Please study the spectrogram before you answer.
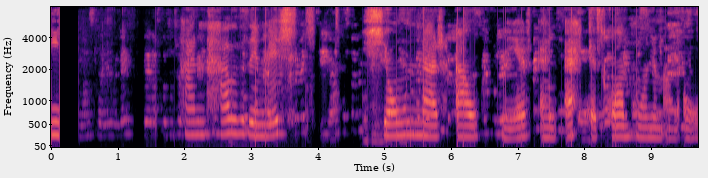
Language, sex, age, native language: Icelandic, female, 40-49, Icelandic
